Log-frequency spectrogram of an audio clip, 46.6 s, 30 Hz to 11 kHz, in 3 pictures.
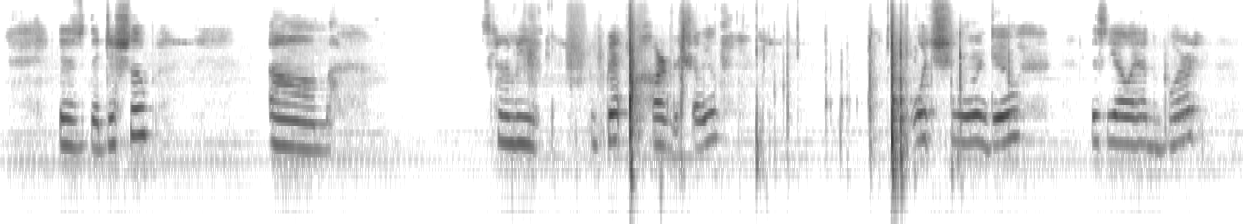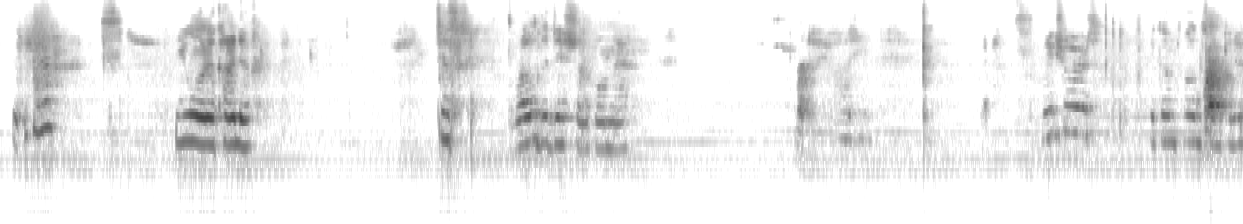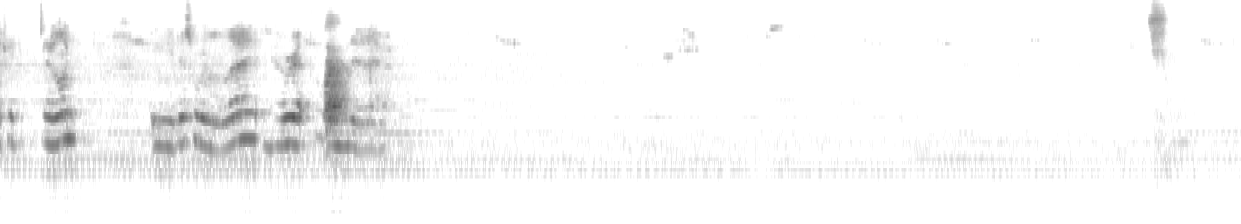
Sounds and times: Speech: 0.3s - 2.0s, 3.4s - 4.4s, 6.0s - 9.3s, 11.3s - 13.0s, 13.7s - 15.1s, 15.7s - 17.1s, 17.7s - 18.9s, 21.0s - 23.6s, 26.0s - 26.4s, 28.4s - 32.1s, 33.0s - 36.0s.

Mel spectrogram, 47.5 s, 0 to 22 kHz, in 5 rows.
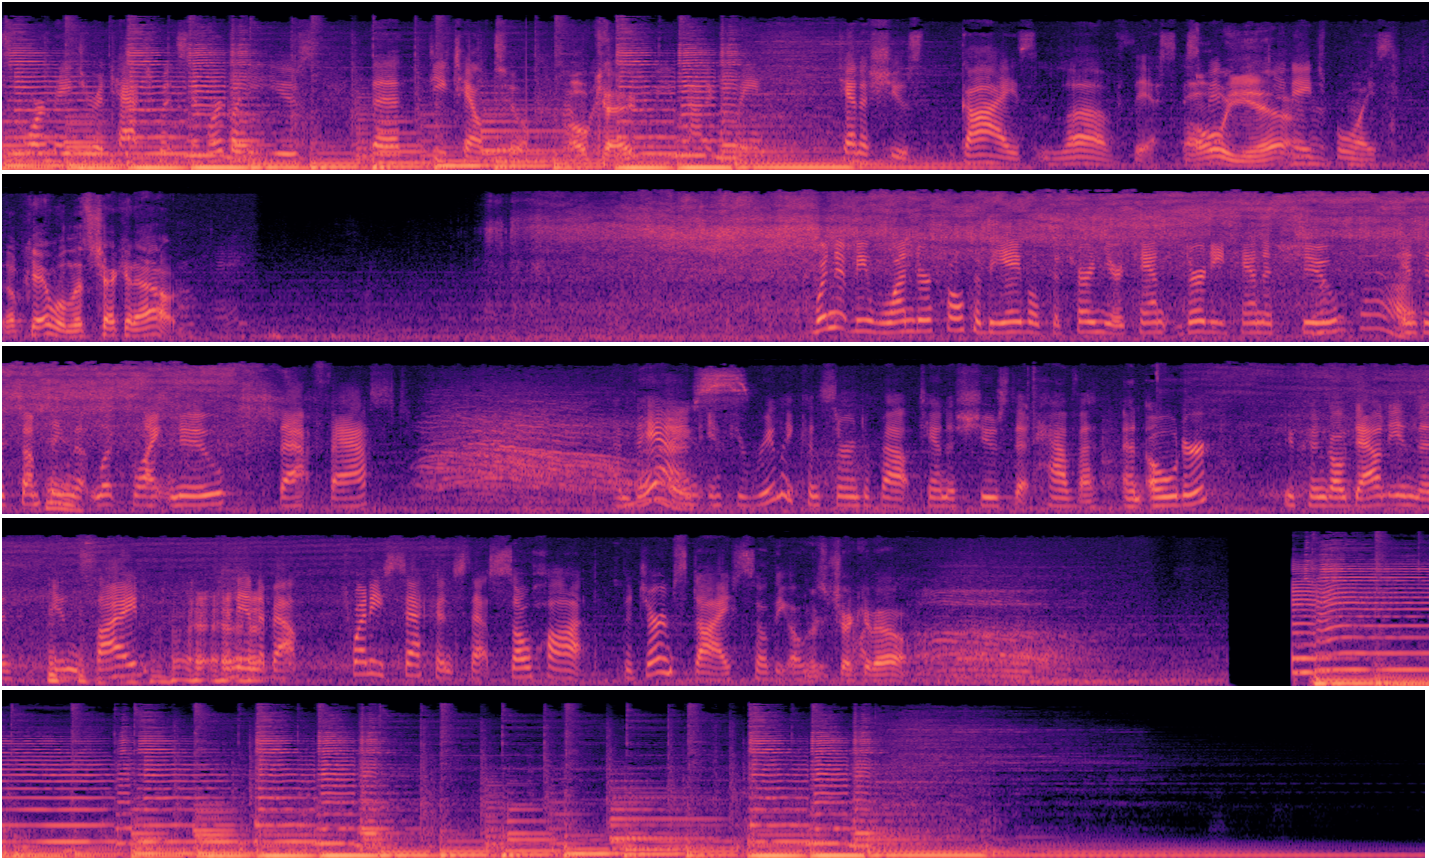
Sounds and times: Hiss: 12.7s - 21.1s, 26.7s - 31.7s.

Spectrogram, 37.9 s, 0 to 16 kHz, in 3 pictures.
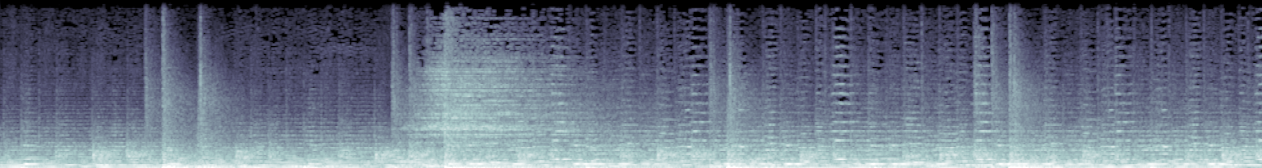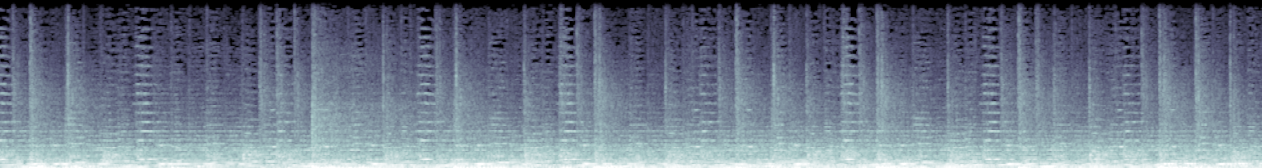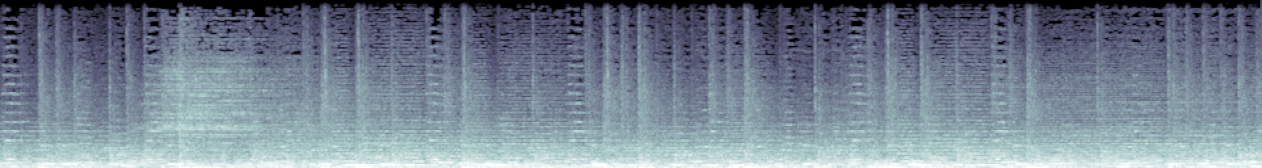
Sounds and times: Soundtrack music: 0.0s - 37.8s.

